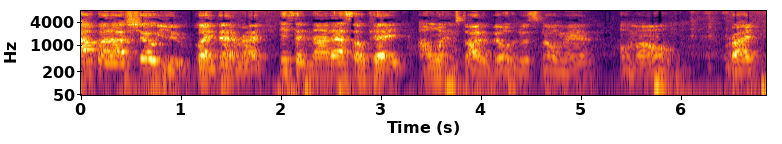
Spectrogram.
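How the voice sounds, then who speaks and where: Noticeable background noise and audible room echo fill this recording. A man with a fairly high voice speaks at a moderate pace. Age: 60s. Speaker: community mentor and author. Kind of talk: casual chat. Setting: podcast recording.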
